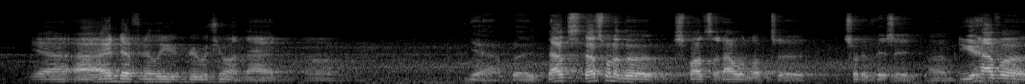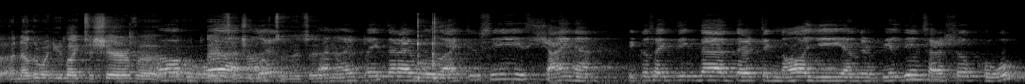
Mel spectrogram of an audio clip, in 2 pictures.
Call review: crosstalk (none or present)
present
